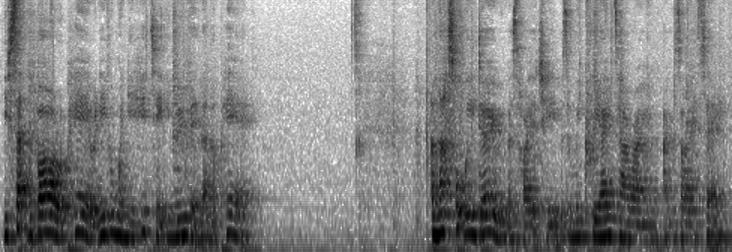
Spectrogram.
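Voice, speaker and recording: With a creaky, darkish voice on the low side and a moderate pace, a female business coach addresses online viewers on her live show. Her talk is candid and emphatic, full of repeated phrases. It was captured in a very echoey room with faint noise.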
